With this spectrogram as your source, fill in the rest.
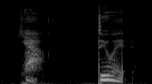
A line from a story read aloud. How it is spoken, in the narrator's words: I barely heard her add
